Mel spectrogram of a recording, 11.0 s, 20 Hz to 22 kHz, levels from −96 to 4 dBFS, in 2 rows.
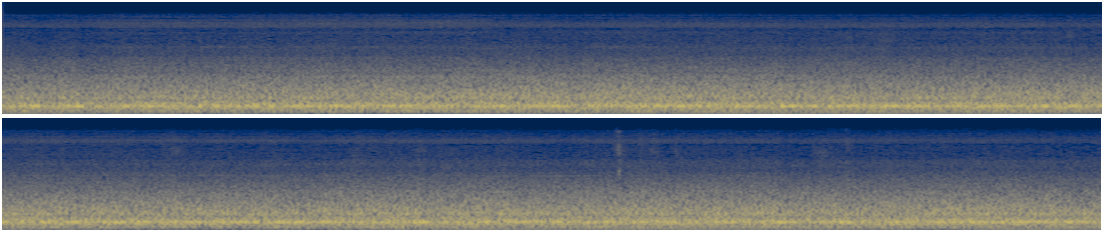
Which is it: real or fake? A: real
